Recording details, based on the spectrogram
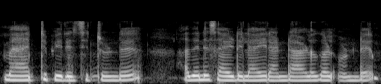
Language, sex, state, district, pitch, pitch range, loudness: Malayalam, female, Kerala, Kozhikode, 190 Hz, 185-205 Hz, -14 LUFS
